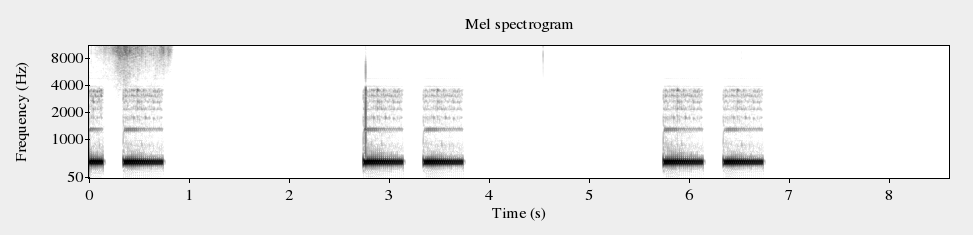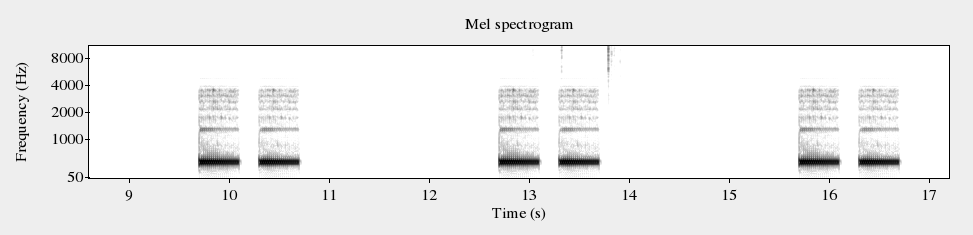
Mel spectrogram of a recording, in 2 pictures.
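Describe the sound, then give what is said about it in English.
A telephone ringback tone on an outgoing call, double rings repeating about every three seconds, steady and clear with silence between them and no voices. “Who am I trying to ring?”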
